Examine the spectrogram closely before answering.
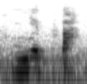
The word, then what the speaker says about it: Gnepa: Can you please state your name so that if I pronounce it incorrectly, you can correct me? My name is Nyepa.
